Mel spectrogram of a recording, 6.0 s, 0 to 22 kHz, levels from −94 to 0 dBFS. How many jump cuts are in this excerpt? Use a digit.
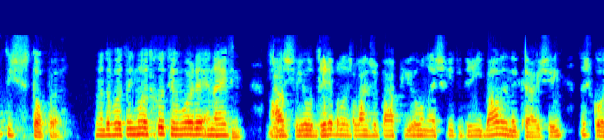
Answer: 5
